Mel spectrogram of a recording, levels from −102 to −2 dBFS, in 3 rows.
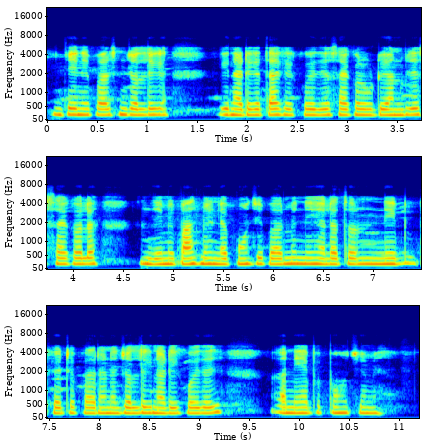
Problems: background sounds at intervals, background conversations at intervals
